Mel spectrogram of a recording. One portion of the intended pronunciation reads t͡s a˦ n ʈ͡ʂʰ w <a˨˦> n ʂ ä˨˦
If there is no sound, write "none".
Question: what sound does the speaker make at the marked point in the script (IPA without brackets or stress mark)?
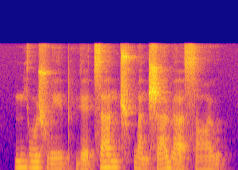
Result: a˨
